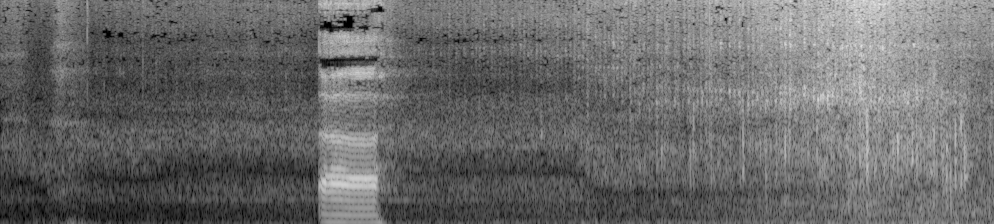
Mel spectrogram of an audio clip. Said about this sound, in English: Hang on, here comes the car again.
